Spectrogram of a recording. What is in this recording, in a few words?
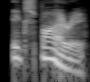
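"expiry", British English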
